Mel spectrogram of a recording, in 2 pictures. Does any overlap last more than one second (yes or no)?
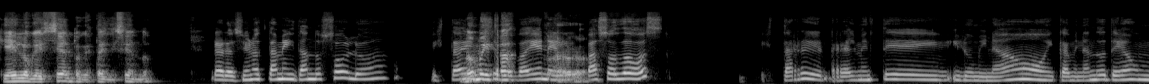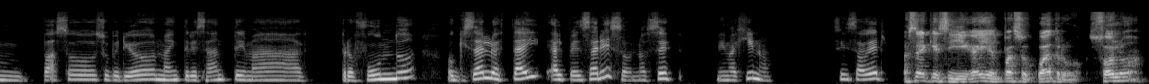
yes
